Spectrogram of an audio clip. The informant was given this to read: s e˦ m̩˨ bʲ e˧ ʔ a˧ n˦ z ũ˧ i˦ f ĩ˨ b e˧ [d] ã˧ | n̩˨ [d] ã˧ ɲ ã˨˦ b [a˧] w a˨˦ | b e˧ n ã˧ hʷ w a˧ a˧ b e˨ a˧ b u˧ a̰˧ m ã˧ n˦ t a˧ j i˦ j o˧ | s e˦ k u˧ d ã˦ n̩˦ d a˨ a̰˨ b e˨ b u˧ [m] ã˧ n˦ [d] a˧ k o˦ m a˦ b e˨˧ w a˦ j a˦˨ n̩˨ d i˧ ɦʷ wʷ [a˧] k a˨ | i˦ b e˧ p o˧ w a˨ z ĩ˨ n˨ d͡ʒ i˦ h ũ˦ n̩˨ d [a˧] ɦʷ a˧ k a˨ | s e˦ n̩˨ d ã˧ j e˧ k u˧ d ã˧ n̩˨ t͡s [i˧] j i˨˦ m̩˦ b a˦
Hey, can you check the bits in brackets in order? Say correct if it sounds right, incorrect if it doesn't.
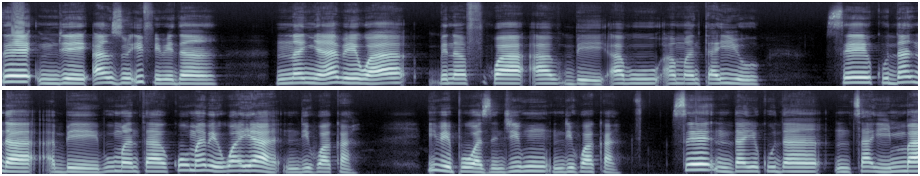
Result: correct, incorrect: n, incorrect: e˧, correct, incorrect: t, correct, incorrect: i˧, incorrect: a˧

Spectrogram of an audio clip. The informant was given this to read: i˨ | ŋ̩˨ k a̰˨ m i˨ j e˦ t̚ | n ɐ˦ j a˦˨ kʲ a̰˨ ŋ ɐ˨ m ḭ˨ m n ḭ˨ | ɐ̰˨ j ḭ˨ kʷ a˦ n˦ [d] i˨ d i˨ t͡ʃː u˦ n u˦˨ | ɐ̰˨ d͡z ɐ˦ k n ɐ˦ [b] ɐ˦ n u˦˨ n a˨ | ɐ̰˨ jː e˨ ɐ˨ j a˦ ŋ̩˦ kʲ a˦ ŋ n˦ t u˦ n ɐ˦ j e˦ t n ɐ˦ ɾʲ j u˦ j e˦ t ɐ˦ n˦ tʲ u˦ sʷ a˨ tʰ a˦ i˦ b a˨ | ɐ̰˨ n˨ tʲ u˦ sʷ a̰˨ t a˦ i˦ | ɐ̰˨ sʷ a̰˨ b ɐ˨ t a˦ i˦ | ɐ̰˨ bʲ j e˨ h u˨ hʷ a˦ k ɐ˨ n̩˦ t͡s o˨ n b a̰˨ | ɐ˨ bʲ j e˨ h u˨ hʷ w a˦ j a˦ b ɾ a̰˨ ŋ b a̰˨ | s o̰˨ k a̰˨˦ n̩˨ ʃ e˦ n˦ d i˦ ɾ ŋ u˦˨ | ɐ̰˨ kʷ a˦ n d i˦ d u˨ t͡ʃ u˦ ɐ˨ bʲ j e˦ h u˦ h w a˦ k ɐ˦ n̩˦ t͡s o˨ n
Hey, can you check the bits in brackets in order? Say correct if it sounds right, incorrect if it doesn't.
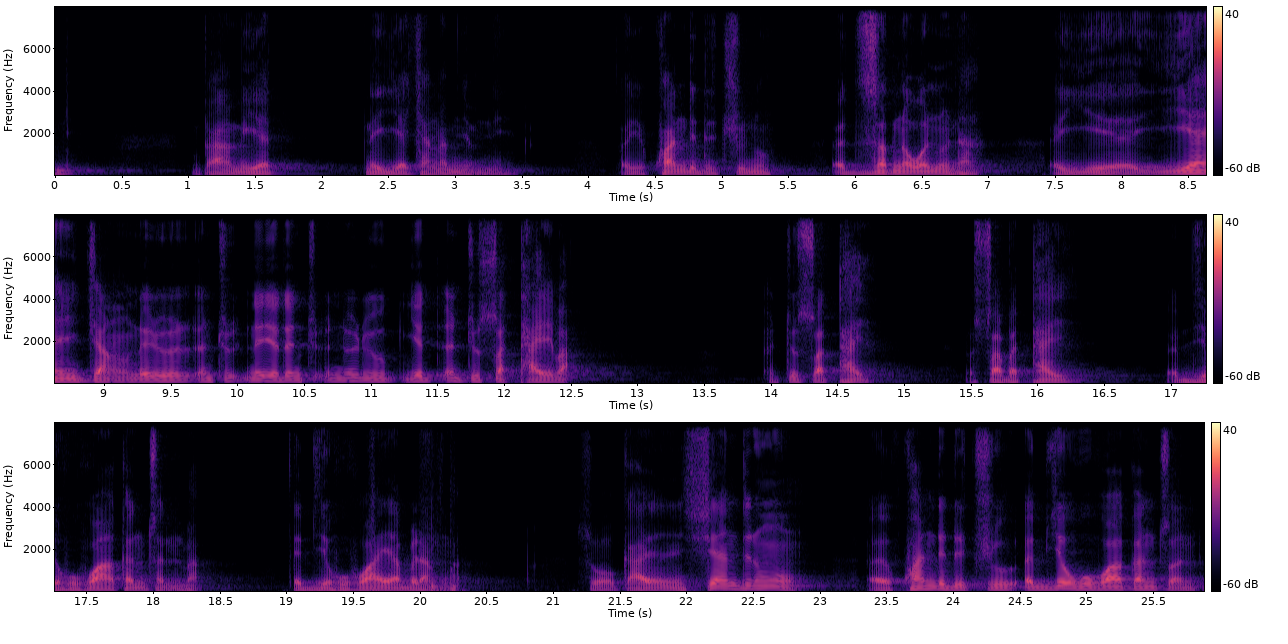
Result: correct, incorrect: w

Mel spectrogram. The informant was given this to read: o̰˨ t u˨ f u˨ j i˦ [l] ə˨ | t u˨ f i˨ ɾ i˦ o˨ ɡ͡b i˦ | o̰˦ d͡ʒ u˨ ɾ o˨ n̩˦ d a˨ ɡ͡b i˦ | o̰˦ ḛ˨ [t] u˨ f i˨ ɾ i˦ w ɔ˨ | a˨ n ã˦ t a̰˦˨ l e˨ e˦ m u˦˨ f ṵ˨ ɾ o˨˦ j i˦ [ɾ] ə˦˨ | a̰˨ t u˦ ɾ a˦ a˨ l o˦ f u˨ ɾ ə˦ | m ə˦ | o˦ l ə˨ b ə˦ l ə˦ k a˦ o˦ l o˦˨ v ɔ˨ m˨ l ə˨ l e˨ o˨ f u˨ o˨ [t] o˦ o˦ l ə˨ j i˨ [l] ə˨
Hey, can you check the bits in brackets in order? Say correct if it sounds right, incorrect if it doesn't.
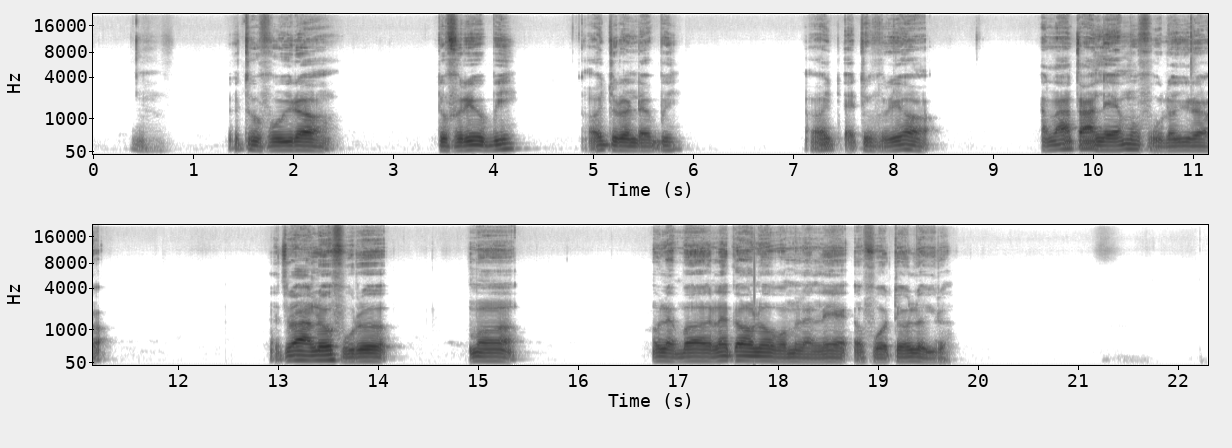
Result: incorrect: ɾ, correct, correct, correct, incorrect: ɾ

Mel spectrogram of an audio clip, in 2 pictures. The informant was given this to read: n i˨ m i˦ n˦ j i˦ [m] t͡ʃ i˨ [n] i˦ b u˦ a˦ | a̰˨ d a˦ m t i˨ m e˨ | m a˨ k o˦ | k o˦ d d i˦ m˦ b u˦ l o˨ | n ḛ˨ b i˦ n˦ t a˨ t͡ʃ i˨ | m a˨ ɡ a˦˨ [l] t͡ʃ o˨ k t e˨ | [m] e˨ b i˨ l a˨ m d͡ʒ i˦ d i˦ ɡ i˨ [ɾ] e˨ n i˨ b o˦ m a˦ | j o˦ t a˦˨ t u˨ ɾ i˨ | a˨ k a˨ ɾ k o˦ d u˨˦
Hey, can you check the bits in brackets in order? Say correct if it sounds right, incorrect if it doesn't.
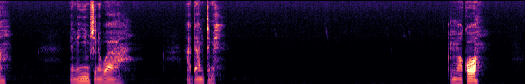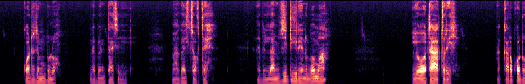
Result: correct, correct, correct, incorrect: n, correct

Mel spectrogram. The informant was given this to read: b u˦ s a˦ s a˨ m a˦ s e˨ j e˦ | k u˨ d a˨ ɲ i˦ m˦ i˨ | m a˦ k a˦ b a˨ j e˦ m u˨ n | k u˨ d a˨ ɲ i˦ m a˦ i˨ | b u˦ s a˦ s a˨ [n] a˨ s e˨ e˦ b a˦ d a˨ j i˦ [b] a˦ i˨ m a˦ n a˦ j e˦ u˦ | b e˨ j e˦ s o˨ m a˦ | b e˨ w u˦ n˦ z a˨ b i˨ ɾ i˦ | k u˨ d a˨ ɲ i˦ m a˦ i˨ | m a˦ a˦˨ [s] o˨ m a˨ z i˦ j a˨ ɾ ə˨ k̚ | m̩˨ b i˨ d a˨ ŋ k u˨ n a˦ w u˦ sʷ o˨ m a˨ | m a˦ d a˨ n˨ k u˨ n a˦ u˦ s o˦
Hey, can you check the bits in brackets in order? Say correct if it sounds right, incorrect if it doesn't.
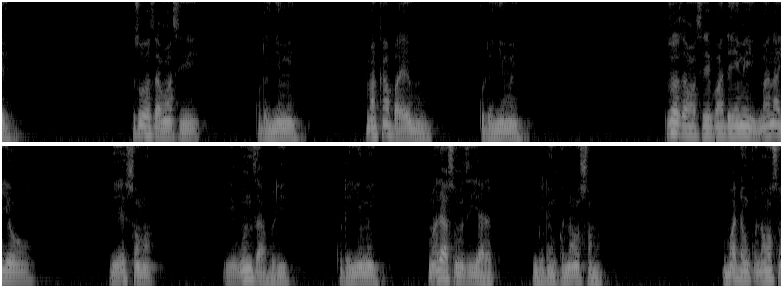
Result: incorrect: m, incorrect: m, correct

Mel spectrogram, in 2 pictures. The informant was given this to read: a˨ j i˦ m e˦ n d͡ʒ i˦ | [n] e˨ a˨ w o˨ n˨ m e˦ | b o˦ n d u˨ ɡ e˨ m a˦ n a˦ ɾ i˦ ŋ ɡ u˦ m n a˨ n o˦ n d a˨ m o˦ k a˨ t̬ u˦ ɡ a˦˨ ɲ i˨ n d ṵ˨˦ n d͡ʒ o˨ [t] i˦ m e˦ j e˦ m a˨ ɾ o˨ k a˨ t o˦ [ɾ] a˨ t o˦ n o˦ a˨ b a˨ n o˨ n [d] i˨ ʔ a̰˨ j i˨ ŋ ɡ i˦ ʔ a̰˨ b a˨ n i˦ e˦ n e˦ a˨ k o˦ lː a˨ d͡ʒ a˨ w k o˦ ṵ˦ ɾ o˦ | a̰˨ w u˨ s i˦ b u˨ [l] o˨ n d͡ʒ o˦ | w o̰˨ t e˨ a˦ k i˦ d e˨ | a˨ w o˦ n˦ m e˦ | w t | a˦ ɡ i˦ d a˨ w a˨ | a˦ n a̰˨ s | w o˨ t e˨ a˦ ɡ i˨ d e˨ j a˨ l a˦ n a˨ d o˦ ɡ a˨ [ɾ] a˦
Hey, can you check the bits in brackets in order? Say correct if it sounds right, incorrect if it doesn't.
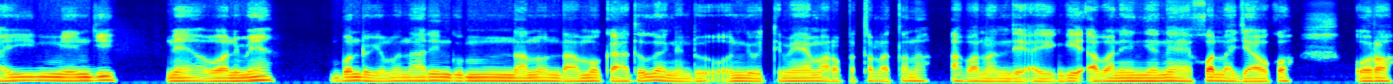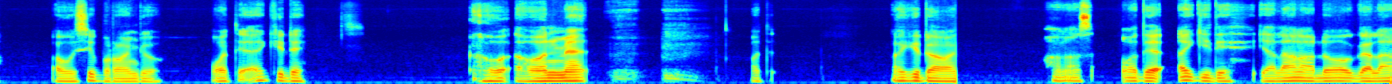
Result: correct, correct, incorrect: l, correct, incorrect: ɾ, incorrect: l

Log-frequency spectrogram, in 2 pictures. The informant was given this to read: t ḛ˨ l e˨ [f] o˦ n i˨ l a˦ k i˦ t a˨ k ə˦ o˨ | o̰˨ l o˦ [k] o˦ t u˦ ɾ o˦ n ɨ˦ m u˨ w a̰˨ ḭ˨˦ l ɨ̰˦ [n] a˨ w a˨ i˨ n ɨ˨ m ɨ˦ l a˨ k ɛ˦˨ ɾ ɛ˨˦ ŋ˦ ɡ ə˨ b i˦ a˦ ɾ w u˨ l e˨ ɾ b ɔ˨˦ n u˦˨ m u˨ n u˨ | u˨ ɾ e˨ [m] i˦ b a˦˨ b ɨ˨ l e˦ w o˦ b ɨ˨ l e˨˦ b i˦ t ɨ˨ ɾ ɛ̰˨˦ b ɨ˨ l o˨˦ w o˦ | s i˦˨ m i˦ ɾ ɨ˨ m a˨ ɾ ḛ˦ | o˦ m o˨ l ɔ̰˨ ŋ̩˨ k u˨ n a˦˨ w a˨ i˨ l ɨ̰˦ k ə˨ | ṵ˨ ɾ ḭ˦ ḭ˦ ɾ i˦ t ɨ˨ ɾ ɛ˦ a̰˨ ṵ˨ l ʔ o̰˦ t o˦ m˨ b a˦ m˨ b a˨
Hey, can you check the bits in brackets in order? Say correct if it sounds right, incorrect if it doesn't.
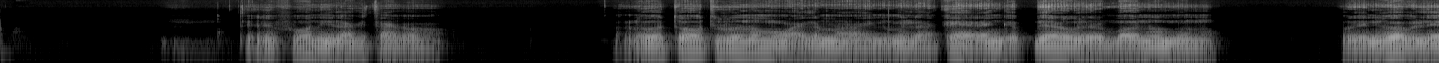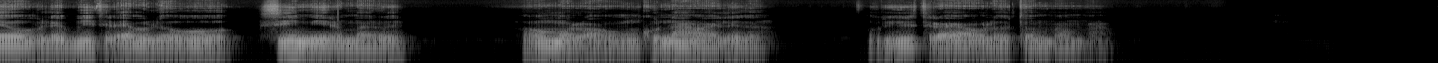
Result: correct, incorrect: t, incorrect: m, incorrect: n

